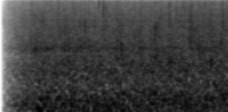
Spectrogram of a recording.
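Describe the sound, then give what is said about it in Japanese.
Heavy rain pours down without letup on a station plaza where water is pooling: a dense, steady hiss of countless drops hitting the ground. It stays loud and continuous throughout, with no pauses and no voices. “豪雨は容赦なく降り続き、金沢駅東口広場はまるで沈みゆく盆地のように水が溜まり始めていた。”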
